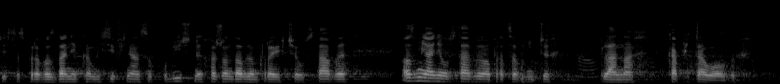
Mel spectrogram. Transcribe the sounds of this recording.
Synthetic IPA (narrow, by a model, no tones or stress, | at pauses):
ɛst̪ɔspɾavɔzd̪aɲɛkɔmʲisʲjifʲinansufpublʲit͡ʂnɘxɔʐɔnd̪ɔvɘmpɾɔjɛk̚t͡ɕɛust̪avɘ | ɔzmʲjaɲɛust̪avɘɔpɾat̪sɔvɲit͡ʂɘx | planaxkapʲi̥t̪awɔvɘx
